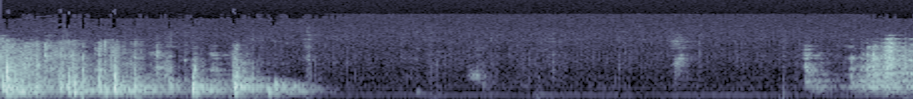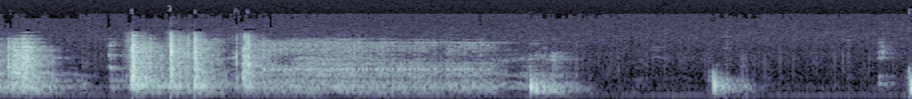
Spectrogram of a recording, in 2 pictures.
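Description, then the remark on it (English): A knife is driven into a wooden cupboard door that has no lock, to jam it shut: loud bursts of knocking and rattling scrapes, a pause, then a longer stretch of grinding and thunks ending in a few sharp taps. “Hey, there ain't no lock to this here cupboard door. Lock it. Drive something in, then. Here, this knife.”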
